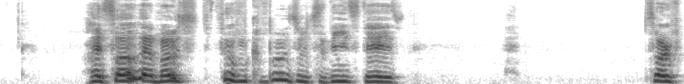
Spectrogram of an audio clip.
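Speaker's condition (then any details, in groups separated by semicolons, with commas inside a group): Cerebral palsy; mild left side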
